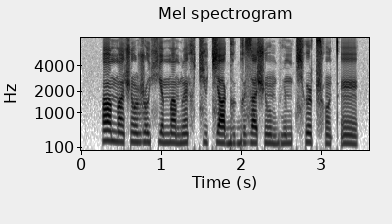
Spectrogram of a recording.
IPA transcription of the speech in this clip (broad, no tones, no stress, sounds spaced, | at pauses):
ã m ã ʃ õ ʐ o ç ɛ m ã b ɛ̃ x t͡ɕ u t͡ɕ a ɡ ɯ ɡ ɯ z a ʃ ũ bʱ ĩ m t͡ɕʰ ɯ ʈ͡ʂʰ õ tʼ ẽ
